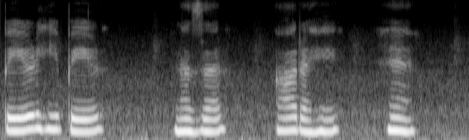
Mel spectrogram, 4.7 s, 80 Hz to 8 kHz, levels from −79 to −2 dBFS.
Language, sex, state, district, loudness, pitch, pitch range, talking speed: Hindi, female, Madhya Pradesh, Umaria, -13 LUFS, 220 Hz, 215-235 Hz, 90 wpm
